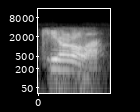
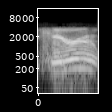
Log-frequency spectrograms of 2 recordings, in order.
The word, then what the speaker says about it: Kiora: of my friends, namely Kiora. It's spelled like Kyora. Yeah, Kiora. She's a friend of mine. Did you say Kira? Where's Kira? Is that what you said?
